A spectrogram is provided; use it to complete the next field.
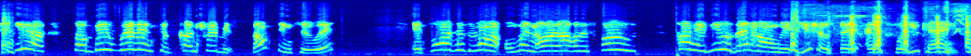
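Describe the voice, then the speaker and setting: A woman's raised, projected voice at an extremely high pitch, fairly quick, with very wide pitch swings, dry and close with no echo, over noticeable background noise. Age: 60s. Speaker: caller. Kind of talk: call-in opinion on radio.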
